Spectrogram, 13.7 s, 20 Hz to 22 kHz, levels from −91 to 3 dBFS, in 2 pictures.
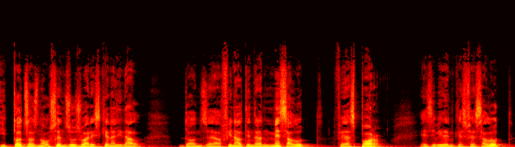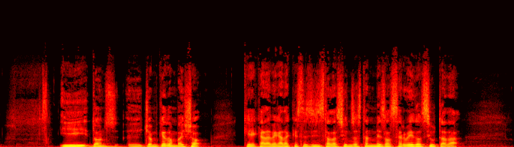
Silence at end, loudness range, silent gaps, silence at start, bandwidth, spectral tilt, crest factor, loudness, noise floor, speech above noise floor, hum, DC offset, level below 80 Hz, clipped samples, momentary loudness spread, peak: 0.75 s; 3 LU; none; 0 s; 13 kHz; -6 dB/octave; 20 dB; -27 LUFS; -59 dBFS; 33 dB; none; under 0.1%; -44 dBFS; under 0.1%; 12 LU; -8 dBFS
